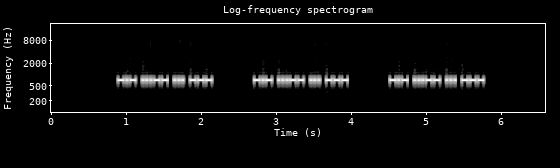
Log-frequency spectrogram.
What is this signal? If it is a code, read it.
Morse code, heard as a keyed tone, about 41 wpm, 700 Hz. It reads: K3SO K3SO K3SO
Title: USA Call Signs - 4 Characters - Repeated 3x - 45wpm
